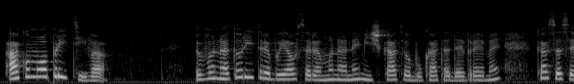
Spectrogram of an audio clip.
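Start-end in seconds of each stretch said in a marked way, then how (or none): 0.0-1.1 loud, high stopping call; loud command to stop; shouted order. A narrator's reading. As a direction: halt everyone at once.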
